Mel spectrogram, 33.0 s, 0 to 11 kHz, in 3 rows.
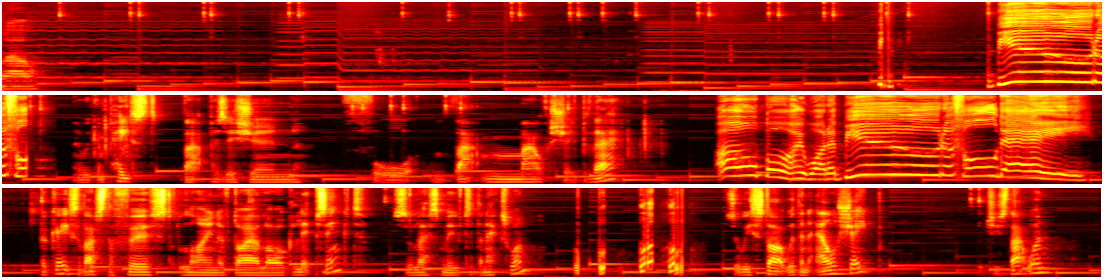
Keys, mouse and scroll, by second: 3.5 F6, 3.7-4.4 click, 5.6 F6, 5.7-6.4 click, 7.4 shift+click, 11.8 ctrl+c, 14.4 click, 17.2 ctrl+v, 17.7 click, 22.1 click, 22.7-24.2 scroll down 1, 25.6 scroll up 1, 25.8 click.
